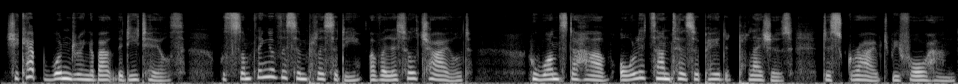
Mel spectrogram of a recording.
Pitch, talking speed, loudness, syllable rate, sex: 225 Hz, 155 wpm, -19 LUFS, 5.6 syllables/s, female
